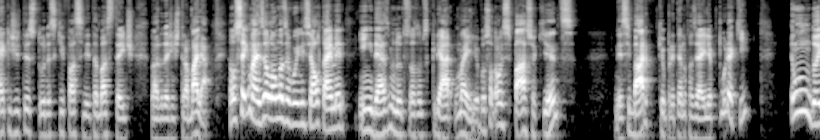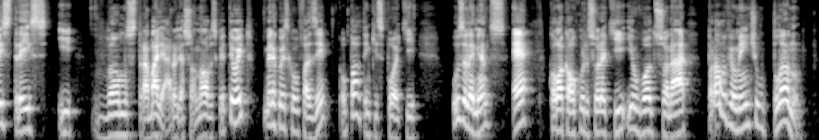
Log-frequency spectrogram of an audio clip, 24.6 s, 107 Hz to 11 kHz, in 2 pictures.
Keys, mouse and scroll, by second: 3.0-3.7 scroll up 2, 3.7-6.1 shift+middle drag, 6.1 click, 6.3-8.0 middle drag, 8.0 click, 9.8-15.2 middle drag, 15.2 shift+right click, 16.3 shift+right click, 18.4 click, 19.6-20.6 shift+right drag, 20.8 shift+Right, 23.6 shift+a, 23.8-24.5 scroll up 4, 24.4 Tab.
